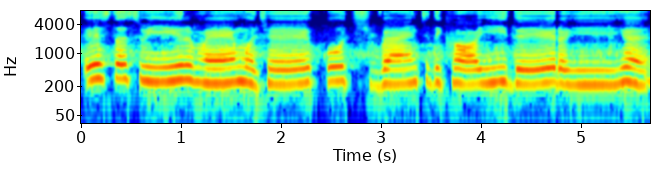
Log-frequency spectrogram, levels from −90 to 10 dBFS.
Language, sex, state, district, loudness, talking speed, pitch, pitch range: Hindi, male, Madhya Pradesh, Katni, -16 LUFS, 105 wpm, 240 Hz, 225-255 Hz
